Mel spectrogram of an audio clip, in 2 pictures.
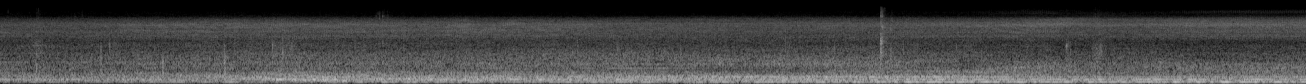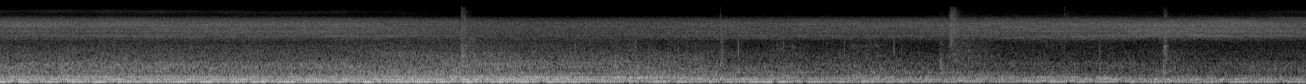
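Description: Central air-conditioning outdoor unit running, its compressor giving a steady low hum under the rush of the condenser fan. It grows louder about two seconds in and eases off again near the end.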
